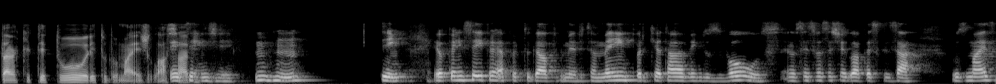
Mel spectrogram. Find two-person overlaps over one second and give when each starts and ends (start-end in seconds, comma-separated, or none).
none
